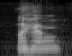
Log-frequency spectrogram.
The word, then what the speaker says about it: Graham: Vamos a escuchar este el disco que saca Graham Nash, Graham, no sé, la H casi ni la pronuncian.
